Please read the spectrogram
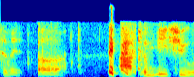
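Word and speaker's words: Micheaux: Oscar Meshaw. His last name is spelled Michaux.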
